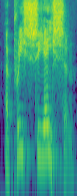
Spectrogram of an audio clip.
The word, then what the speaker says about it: appreciation: their appreciation appreciation appreciation here we don't do the big because the stress is on a appreciate so it's only on the stressed syllables we do the big prince princess pretty proper Etc but here appreciation stress on a appreciation okay number 22av don't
